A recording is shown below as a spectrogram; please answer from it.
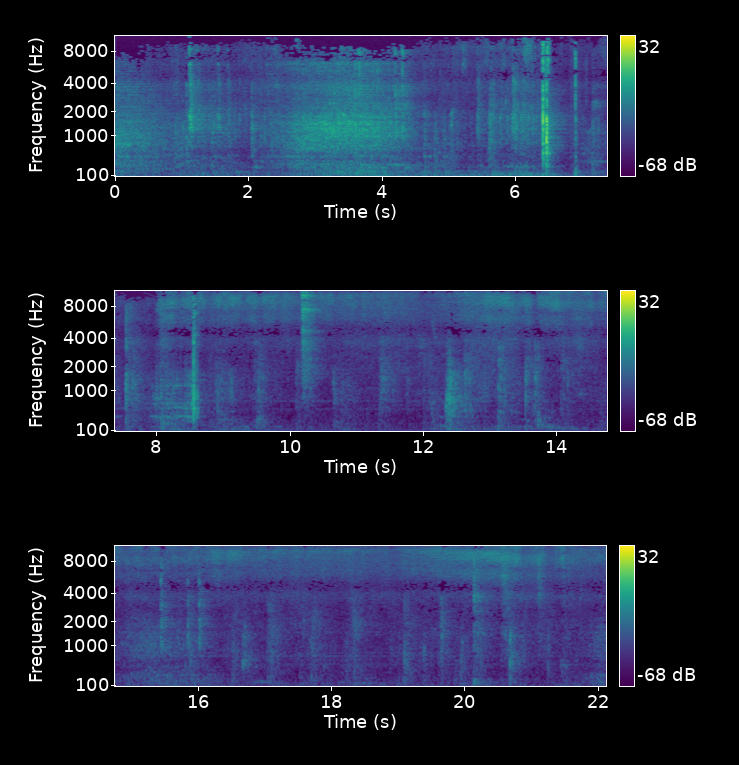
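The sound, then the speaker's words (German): A blackboard is wiped clean during a maths lecture: a long series of rubbing strokes of uneven strength, mostly soft, broken by a few sharper knocks. “Und jetzt wische ich erstmal raus. Ja, jetzt wische ich das.”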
